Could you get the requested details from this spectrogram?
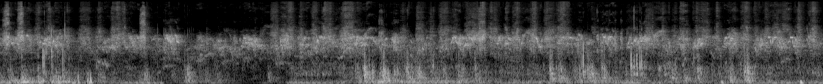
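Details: Baby parrot chicks keep up steady high-pitched twittering, many overlapping thin chirps and squeaks forming an unbroken chorus, with faint soft knocks in the background.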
